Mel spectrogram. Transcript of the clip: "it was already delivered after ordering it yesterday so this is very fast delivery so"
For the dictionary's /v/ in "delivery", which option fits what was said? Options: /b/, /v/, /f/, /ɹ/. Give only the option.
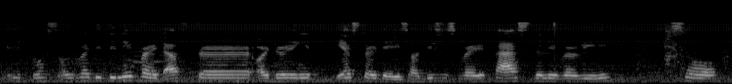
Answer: /v/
